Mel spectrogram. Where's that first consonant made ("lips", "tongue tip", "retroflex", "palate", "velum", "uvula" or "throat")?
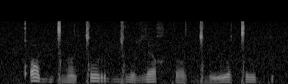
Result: uvula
